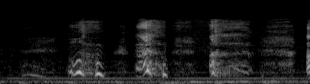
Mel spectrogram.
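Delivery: high, wheezing, breathless laugh that won't stop; hysterical laughter. Real, not acted. Drunk streamer losing it at his friend's remark, wheezing laughter.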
